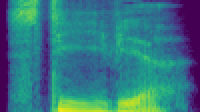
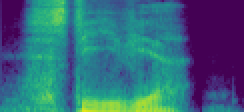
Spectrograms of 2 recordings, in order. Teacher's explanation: stress on the first syllable three syllables overall stress on the Ste Stevia it's easy Stevia and now you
